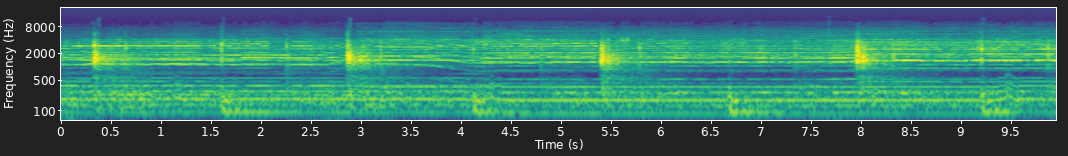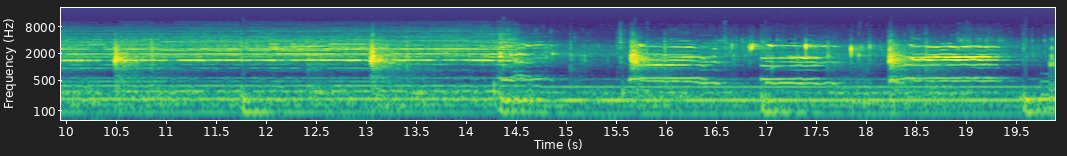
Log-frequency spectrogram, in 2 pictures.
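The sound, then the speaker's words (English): An underwater music performance by a band: sustained, shimmering tones with rich overtones over a steady low drone, new notes entering every couple of seconds and briefer, shifting pitches near the end. No voices. “Here is a bit of ….”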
